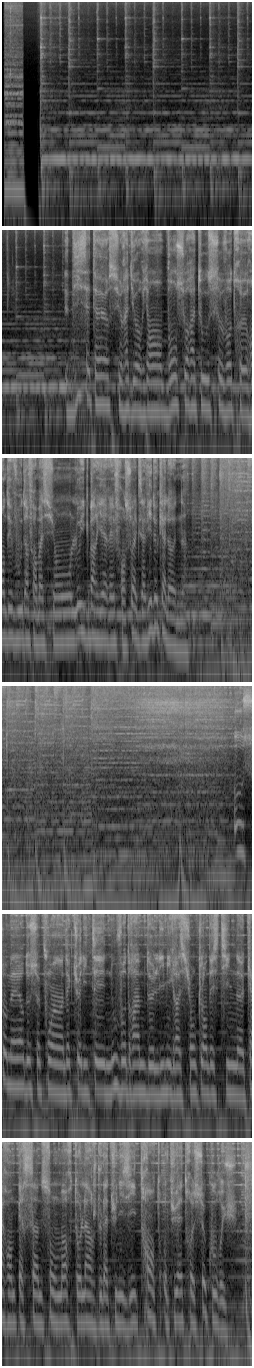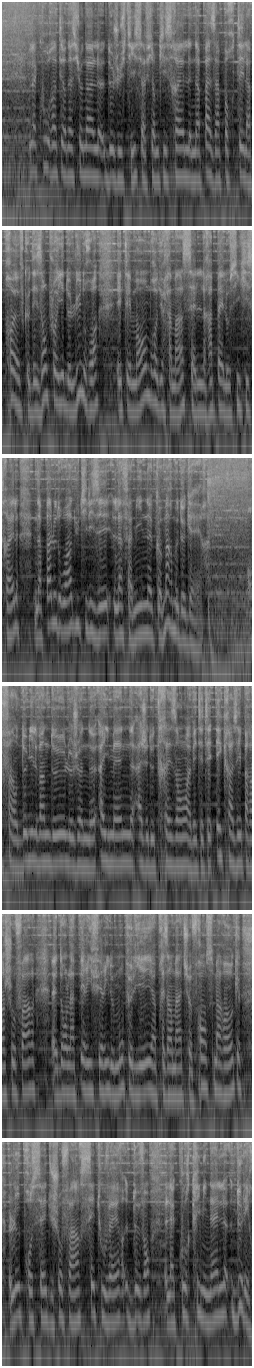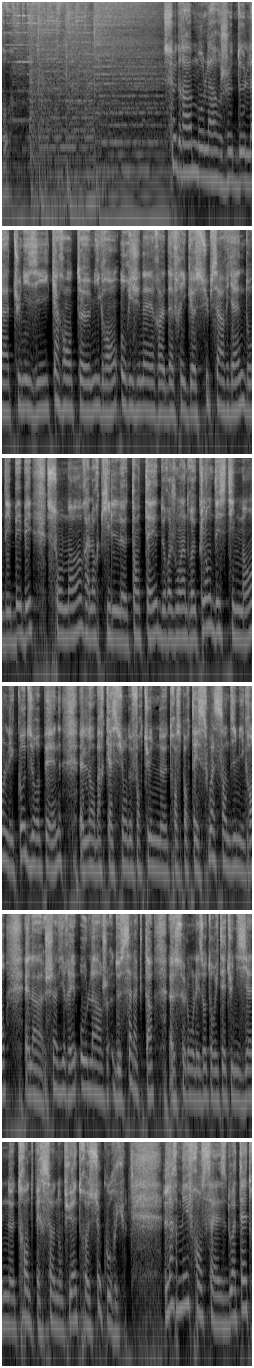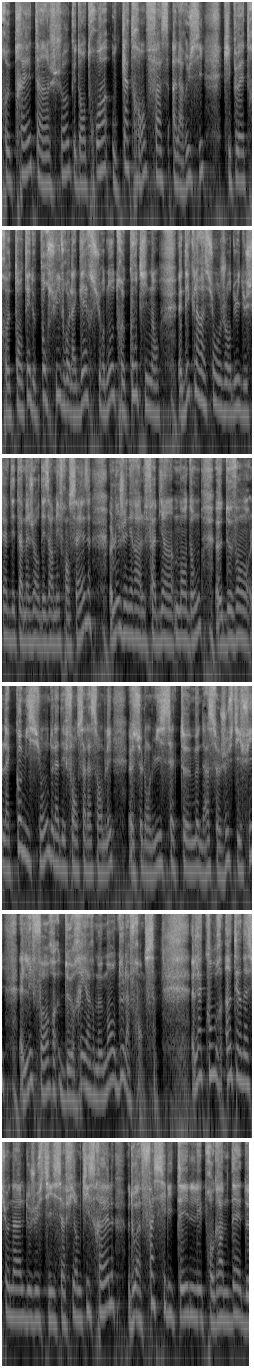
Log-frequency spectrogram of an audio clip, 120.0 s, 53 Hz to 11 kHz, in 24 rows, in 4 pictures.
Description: Journal de 17H du 22 octobre 2025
